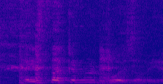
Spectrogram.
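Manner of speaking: put-on mix of Italian and Jamaican accents. Imitating Chet's Instagram stories: imitating Chet's Italian Jamaican accent. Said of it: "an Italian Jamaican".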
